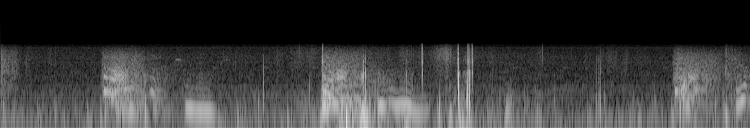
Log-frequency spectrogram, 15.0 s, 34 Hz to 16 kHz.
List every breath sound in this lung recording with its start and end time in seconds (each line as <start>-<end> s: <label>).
1.92-2.92 s: inhalation
1.92-2.92 s: wheeze
2.98-3.48 s: wheeze
2.98-4.36 s: exhalation
3.58-4.36 s: rhonchi
6.36-7.48 s: inhalation
6.36-7.48 s: wheeze
7.48-8.68 s: exhalation
7.48-8.68 s: rhonchi
13.44-14.54 s: inhalation
13.44-14.54 s: wheeze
